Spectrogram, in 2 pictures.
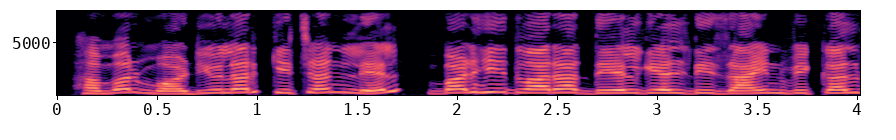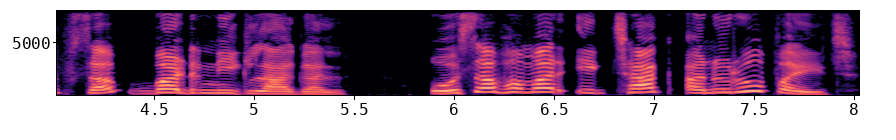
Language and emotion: Maithili, happy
